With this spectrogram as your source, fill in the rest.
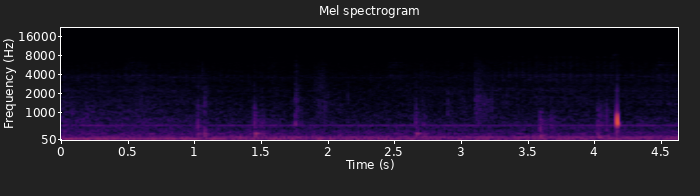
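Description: Footsteps creak slowly across a wooden floor.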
